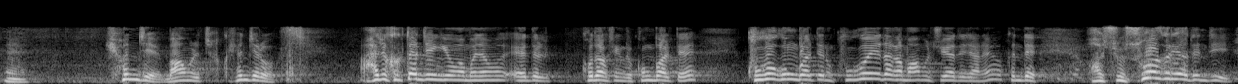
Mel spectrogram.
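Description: A man's voice: sits high, brisk. An older man giving a humorous lecture, folksy and anecdotal, repeating words for emphasis. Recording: echoey hall, dull sound, faint ambience.

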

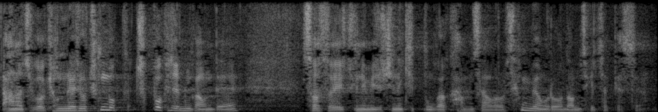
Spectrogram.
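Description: An older man, a church elder, gives a heartfelt testimony, telling his story earnestly with many pauses. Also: medium pitch, a little mellow. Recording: long hall reverb.

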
